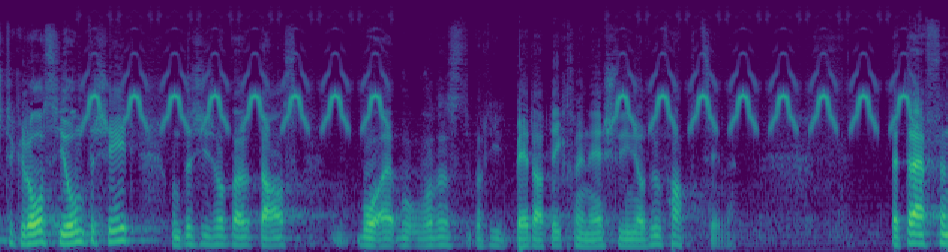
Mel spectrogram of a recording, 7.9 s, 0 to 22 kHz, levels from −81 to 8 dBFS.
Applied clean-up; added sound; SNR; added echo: none; Alarm / Car; 7 dB; none.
